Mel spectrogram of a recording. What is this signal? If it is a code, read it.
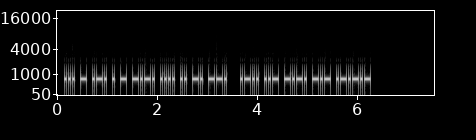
Morse code, heard as a keyed tone, about 28 wpm, 700 Hz. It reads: STRETCHING LUCK.
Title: A Sound Of Thunder 30wpm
